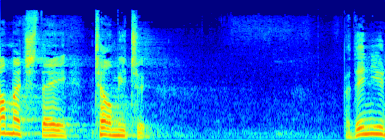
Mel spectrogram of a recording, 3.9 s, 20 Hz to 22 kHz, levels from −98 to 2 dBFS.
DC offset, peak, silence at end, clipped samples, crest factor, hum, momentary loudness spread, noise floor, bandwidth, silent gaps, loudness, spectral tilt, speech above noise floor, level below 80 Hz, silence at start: under 0.1%; -8 dBFS; 0 s; under 0.1%; 20 dB; none; 11 LU; -62 dBFS; 16.5 kHz; none; -26 LUFS; -5 dB/octave; 37 dB; -70 dBFS; 0 s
